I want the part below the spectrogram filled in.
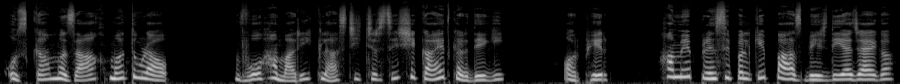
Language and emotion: Urdu, fearful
